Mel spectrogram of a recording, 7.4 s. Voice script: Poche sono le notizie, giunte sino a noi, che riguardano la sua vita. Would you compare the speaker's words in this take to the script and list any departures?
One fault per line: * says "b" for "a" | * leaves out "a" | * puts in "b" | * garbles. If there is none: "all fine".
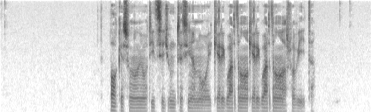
* puts in "che riguardano"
